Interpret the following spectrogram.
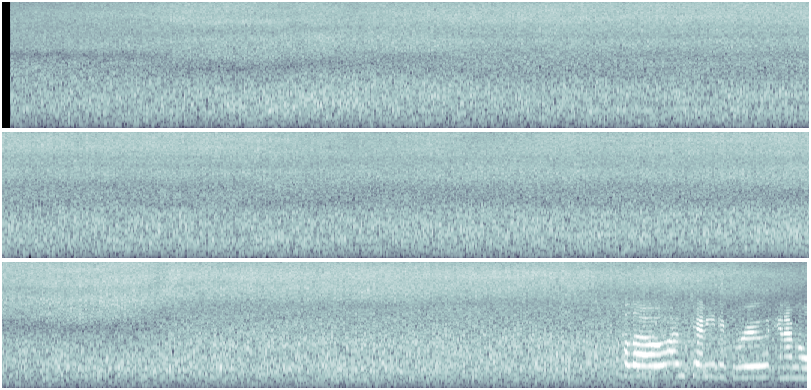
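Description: Waterfall on a forest creek: a steady, full rush of falling water that hardly changes. Near the end a woman's voice starts speaking.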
